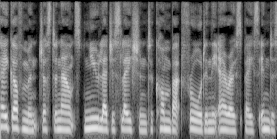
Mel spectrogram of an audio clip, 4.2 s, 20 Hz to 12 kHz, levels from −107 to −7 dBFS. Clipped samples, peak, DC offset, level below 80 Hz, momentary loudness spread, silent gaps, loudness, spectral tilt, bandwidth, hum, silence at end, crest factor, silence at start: under 0.1%; -6 dBFS; under 0.1%; -68 dBFS; 5 LU; none; -24 LUFS; -4 dB/octave; 12 kHz; none; 0 s; 18 dB; 0 s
